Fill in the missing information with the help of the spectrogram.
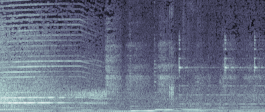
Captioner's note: siren blaring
